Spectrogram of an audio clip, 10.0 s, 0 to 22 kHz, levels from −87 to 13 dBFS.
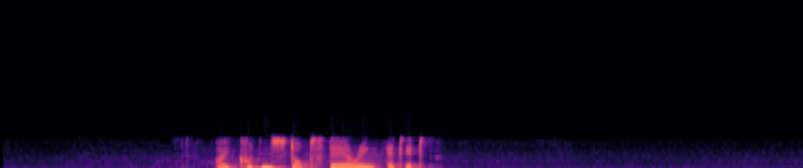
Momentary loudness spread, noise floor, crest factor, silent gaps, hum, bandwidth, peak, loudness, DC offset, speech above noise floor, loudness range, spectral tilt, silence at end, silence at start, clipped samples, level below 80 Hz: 10 LU; -66 dBFS; 20 dB; none; none; 4.2 kHz; -2 dBFS; -17 LUFS; under 0.1%; 51 dB; 11 LU; -6 dB/octave; 4.75 s; 2.7 s; under 0.1%; -48 dBFS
